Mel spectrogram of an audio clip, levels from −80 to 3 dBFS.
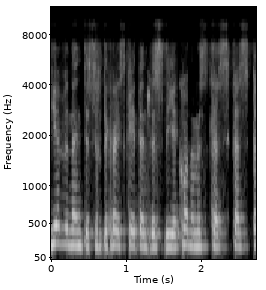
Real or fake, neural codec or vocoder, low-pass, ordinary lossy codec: fake; codec, 16 kHz, 2 kbps, FunCodec, trained on Chinese and English, 25 frames a second; 7.2 kHz; Opus, 24 kbps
